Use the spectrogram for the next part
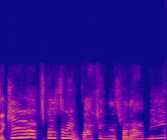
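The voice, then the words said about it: Bad imitation of another person's voice. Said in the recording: “my horrible impression”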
